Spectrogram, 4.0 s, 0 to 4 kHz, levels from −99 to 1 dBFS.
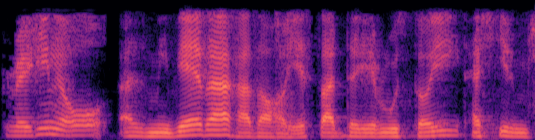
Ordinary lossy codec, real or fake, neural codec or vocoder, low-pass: AAC, 24 kbps; fake; codec, 16 kHz, 0.5 kbps, X-Codec, HuBERT features, trained on LibriSpeech; 3.6 kHz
